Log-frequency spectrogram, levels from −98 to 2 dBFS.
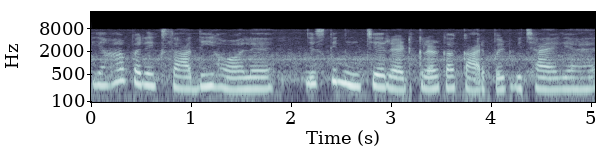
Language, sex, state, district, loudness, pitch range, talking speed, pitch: Hindi, female, Bihar, Katihar, -16 LUFS, 210-265 Hz, 180 wpm, 220 Hz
